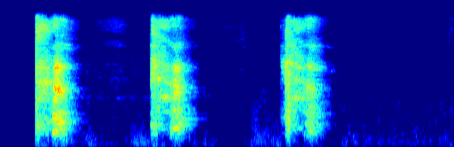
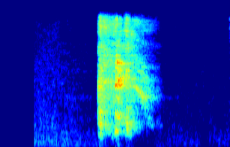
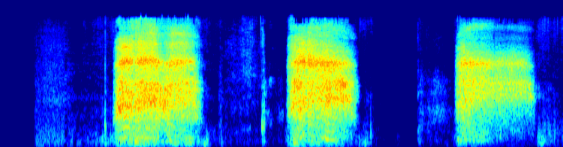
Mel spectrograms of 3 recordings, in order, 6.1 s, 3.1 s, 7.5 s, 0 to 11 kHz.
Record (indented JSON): {
  "three_cough_length": "6.1 s",
  "three_cough_amplitude": 20527,
  "three_cough_signal_mean_std_ratio": 0.32,
  "cough_length": "3.1 s",
  "cough_amplitude": 17962,
  "cough_signal_mean_std_ratio": 0.31,
  "exhalation_length": "7.5 s",
  "exhalation_amplitude": 32766,
  "exhalation_signal_mean_std_ratio": 0.51,
  "survey_phase": "beta (2021-08-13 to 2022-03-07)",
  "age": "18-44",
  "gender": "Male",
  "wearing_mask": "Yes",
  "symptom_cough_any": true,
  "symptom_runny_or_blocked_nose": true,
  "symptom_fatigue": true,
  "smoker_status": "Ex-smoker",
  "respiratory_condition_asthma": false,
  "respiratory_condition_other": false,
  "recruitment_source": "Test and Trace",
  "submission_delay": "2 days",
  "covid_test_result": "Positive",
  "covid_test_method": "RT-qPCR",
  "covid_ct_value": 17.1,
  "covid_ct_gene": "N gene",
  "covid_ct_mean": 17.1,
  "covid_viral_load": "2400000 copies/ml",
  "covid_viral_load_category": "High viral load (>1M copies/ml)"
}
